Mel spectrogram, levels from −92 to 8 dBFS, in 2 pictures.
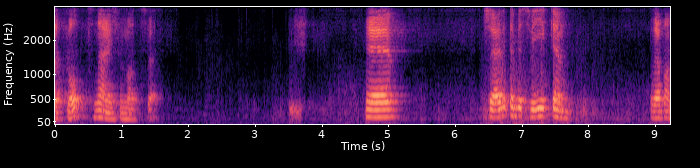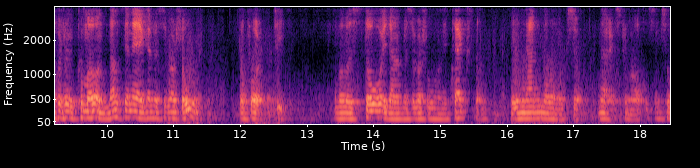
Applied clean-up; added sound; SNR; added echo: neural separator model SepFormer DNS4.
